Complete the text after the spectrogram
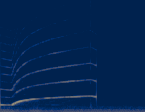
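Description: A siren whoops upward and cuts off.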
